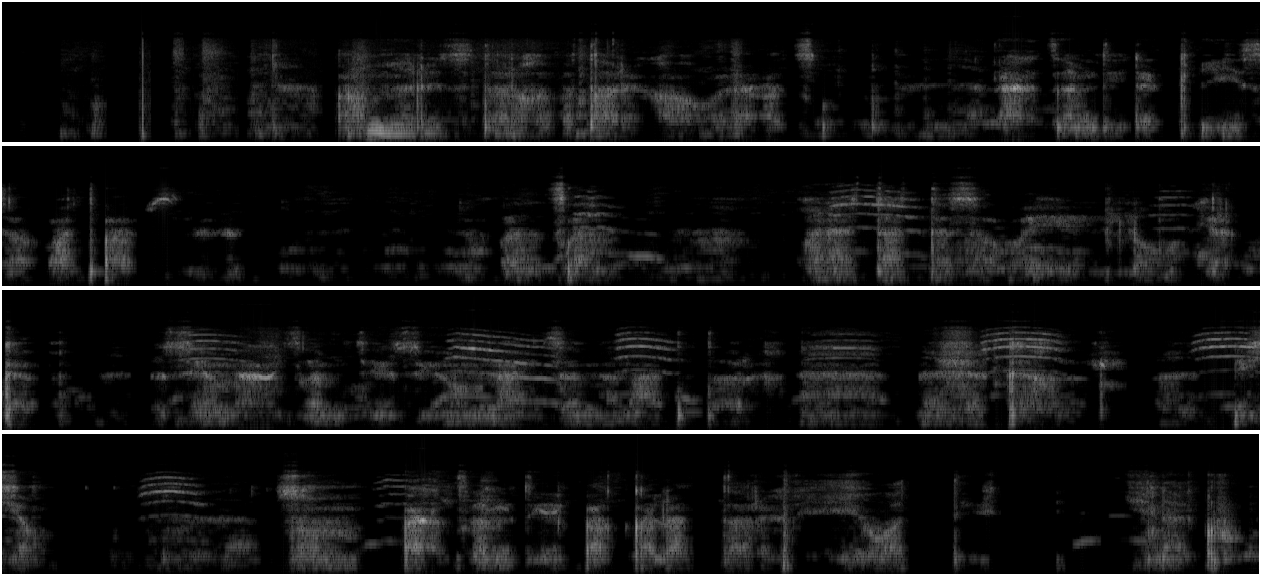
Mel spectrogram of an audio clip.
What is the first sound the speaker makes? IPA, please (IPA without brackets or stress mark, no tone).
ʔ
